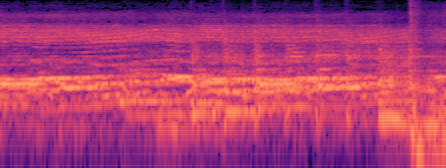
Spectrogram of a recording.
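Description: Live music: a ukulele being strummed and plucked under a woman's high, bending singing, with no bass or drums until the drums come back in at the very end.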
